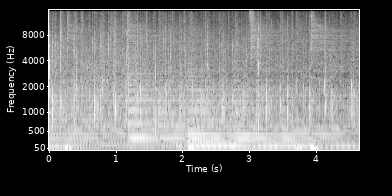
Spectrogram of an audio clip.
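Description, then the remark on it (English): An audience applauds, giving the Lord a hand clap of praise, a dense, steady patter of many hands clapping at once, over sustained low musical tones that shift pitch a few times. “Would you give the Lord a hand clap of praise for what he's done in these hearts and lives?”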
